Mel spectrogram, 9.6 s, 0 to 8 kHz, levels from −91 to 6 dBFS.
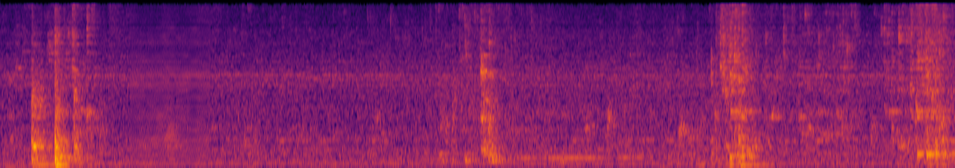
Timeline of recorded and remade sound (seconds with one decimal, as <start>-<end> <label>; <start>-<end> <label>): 0.0-1.3 recorded; 1.3-2.1 remade; 2.1-9.6 recorded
